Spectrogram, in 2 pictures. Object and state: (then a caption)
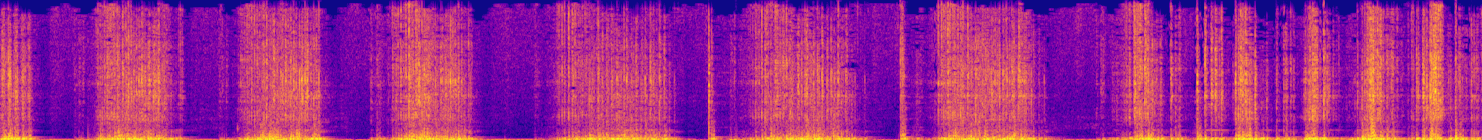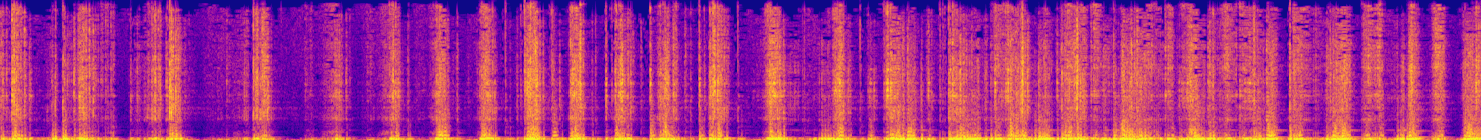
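Metal microphone grille scratched. Fingertips of both hands scratch fast across the bare, hollow metal mesh grille of a black microphone. The result is loud, boomy, low rumbling scrapes, spaced-out bursts for the first few seconds, then a rapid, nearly continuous run of short scratching strokes.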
